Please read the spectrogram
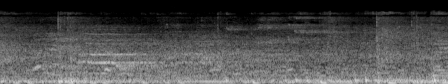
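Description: Volleyballs struck and bouncing on the floor of a large, echoing gym, with two sharp hits, one about half a second in and one near the end, over players' voices.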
